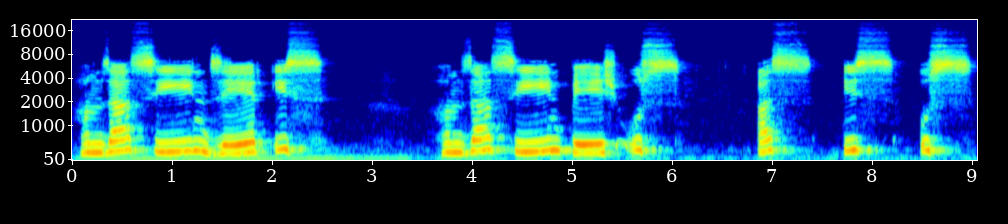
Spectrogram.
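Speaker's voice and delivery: put-on slow, deliberate spelling-out for children; slow syllable drill. Shown as a demonstration. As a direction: spell each sound out slowly for a young learner. Teacher drills Qaida syllables slowly.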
